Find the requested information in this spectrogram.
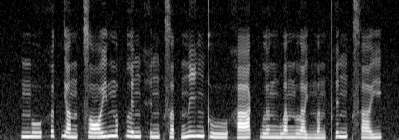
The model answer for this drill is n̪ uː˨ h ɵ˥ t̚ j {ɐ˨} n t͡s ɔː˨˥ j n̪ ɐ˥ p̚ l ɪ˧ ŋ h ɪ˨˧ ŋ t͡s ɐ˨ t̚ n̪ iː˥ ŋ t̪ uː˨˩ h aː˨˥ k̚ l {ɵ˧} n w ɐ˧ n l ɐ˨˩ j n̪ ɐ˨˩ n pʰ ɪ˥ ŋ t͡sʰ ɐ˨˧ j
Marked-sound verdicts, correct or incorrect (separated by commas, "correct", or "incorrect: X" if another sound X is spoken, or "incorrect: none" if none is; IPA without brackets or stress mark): correct, correct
